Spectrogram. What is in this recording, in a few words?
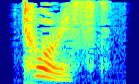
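"tourist", English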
